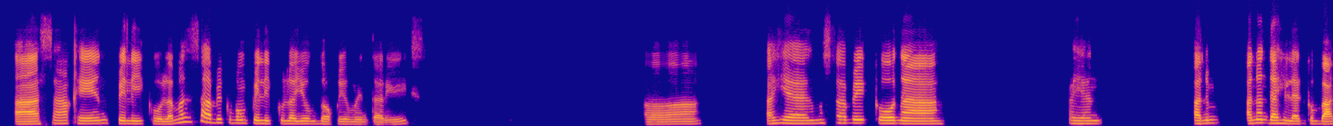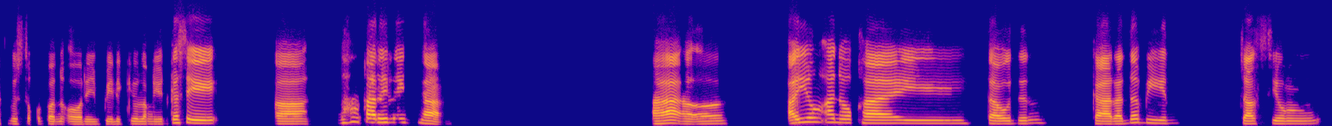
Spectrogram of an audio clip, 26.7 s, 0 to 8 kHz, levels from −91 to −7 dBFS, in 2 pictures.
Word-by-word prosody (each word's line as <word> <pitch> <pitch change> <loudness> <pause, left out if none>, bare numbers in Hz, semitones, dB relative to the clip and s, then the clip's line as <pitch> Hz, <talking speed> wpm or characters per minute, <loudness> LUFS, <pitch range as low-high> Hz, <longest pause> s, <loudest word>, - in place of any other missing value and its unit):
Ah, 155 +1 +5
sa'kin 180 +1 -1
pelikula, 165 -3 -1
masasabi 255 -2 0
ko 215 - -19
bang 200 - -4
pelikula 175 -2 -2
yung 165 0 -4
documentaries? 145 -2 -7 2.4
Ah, 145 +2 -4 0.7
ayan 180 0 0
masasabi 205 0 -2
ko 190 0 +2
na 165 -2 +3 1.3
Ayan. 175 0 -4 0.9
Anong 190 +3 +1 0.2
anong 210 +4 +1
dahilan 185 -4 +2
kung 175 - -6
bakit 155 0 +4
gusto 155 -2 -10
kong - - -18
panoorin 150 -1 -3
yung 145 - -27
pelikulang 150 +1 -6
yun? 150 0 -8
Kasi, 205 -3 +5 0.6
ah, 155 0 +4 0.3
nakaka-relate 245 -1 +1
na 170 -6 +5 2.1
Ah, 180 +2 +6
oo. 155 +2 0 0.6
Ay 250 +5 +6
yung 270 -1 -1
ano 230 -3 +1
kay, 195 -1 +5 0.8
tawag 170 -1 +1
dun, 195 +4 -7 0.5
Kara 165 -1 +4
David 200 -2 -3 0.7
tas 165 -1 +3
yung 170 +1 -5
175 Hz, 95 wpm, -23 LUFS, 160-200 Hz, 2.4 s, Ah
